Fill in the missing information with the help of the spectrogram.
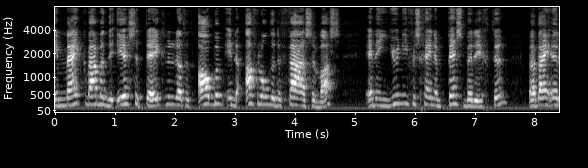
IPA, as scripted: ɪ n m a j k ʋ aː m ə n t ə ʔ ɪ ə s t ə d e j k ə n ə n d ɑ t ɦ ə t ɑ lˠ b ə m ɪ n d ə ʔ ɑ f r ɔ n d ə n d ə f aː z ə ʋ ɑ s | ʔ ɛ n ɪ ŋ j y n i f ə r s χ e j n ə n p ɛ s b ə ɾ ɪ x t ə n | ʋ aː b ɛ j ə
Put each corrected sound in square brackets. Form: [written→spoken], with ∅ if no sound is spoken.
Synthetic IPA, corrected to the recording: ɪ n m [a→ɛ] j k ʋ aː m ə n [t→d] ə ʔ ɪ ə s t ə [d→t] e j k ə n ə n d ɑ t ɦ ə t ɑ lˠ b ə m ɪ n d ə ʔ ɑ f r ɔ n d ə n d ə f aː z ə ʋ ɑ s | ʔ ɛ n ɪ [ŋ→n] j y n i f ə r s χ e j n ə n p ɛ s b ə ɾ ɪ x t ə n | ʋ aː b ɛ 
